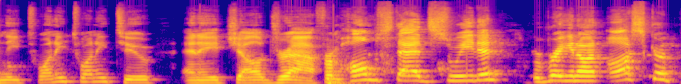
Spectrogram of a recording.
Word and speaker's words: Halmstad: Last pronunciation, Halmstad?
